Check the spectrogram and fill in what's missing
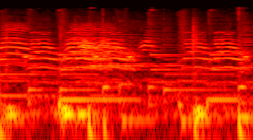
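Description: Cats from the DerpCats mod in Minecraft meow in a quick series of clear, tonal, overlapping mews, close and prominent.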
